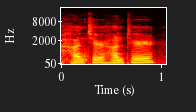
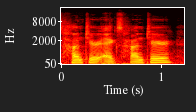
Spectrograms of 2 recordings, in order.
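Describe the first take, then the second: First: The letter X is left out entirely. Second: The letter X is spoken between the words. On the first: The speaker calls it wrong. "not Hunter Hunter" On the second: The speaker calls it right. "It is Hunter X Hunter"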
